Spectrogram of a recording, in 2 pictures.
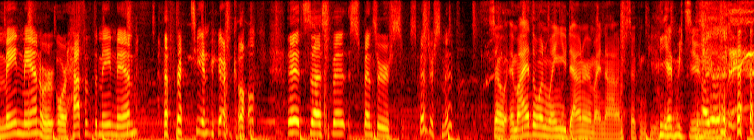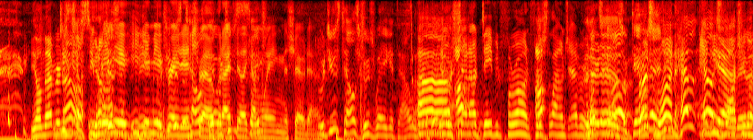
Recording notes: The guys are live from the DNVR Bar to break down the game.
